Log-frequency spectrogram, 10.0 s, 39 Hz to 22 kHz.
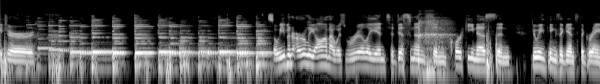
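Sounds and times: piano playing simple tune: 0.0s - 4.8s.

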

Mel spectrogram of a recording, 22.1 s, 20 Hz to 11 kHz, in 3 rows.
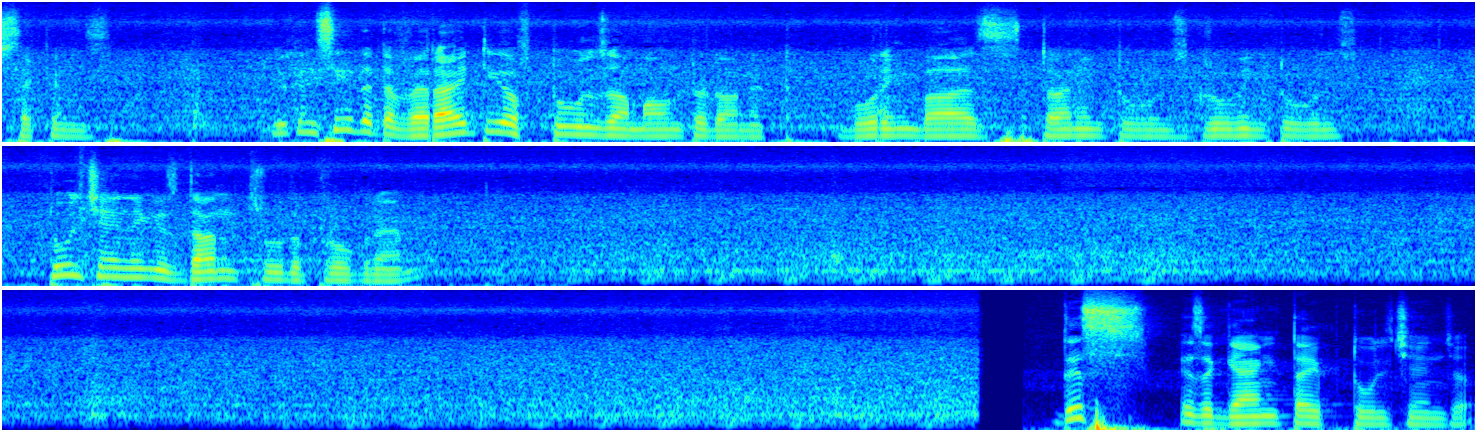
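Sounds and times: lathe machine hiss and hum: 0.0s - 19.7s.

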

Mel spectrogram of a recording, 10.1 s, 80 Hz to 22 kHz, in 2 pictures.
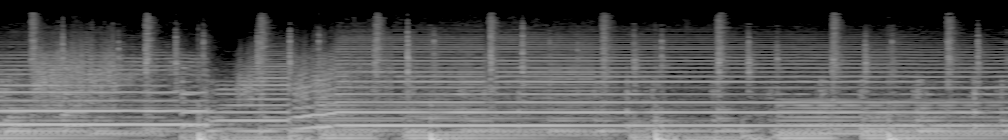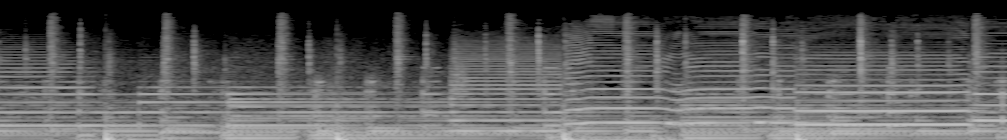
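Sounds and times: bass: 0.0s - 10.0s
lead melody holding long notes: 0.0s - 10.0s
drum beat: 1.0s - 2.5s, 3.3s - 5.0s, 5.6s - 8.4s.

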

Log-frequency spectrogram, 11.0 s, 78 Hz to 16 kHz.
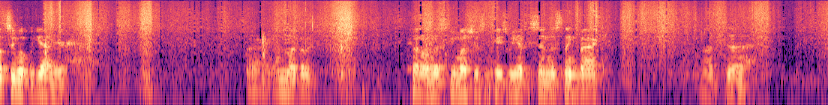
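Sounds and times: plastic bag rustling: 0.0s - 11.0s.

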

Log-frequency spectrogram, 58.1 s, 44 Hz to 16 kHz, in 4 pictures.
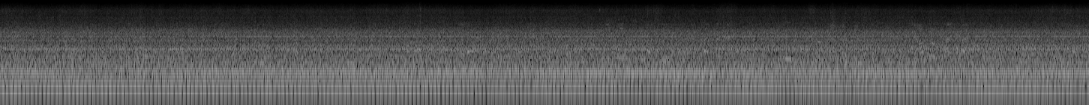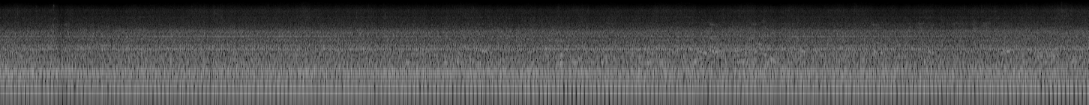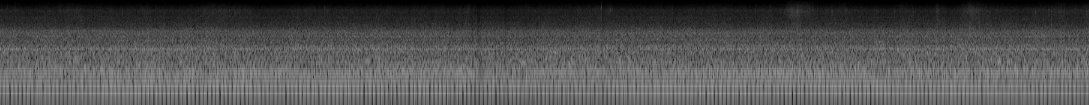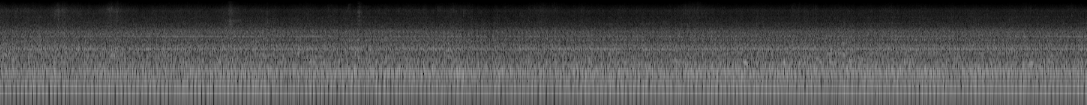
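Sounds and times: boat engine droning: 0.0s - 58.0s
steady high whine: 0.0s - 58.0s.

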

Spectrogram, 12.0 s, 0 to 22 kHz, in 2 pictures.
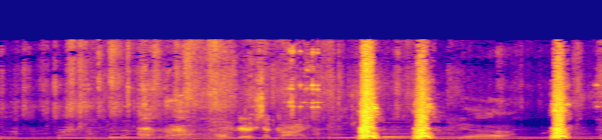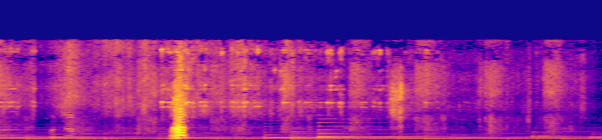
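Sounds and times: background music of held notes: 0.0s - 12.0s
dog barking: 3.6s - 4.4s, 5.5s - 5.8s, 7.7s - 8.0s.

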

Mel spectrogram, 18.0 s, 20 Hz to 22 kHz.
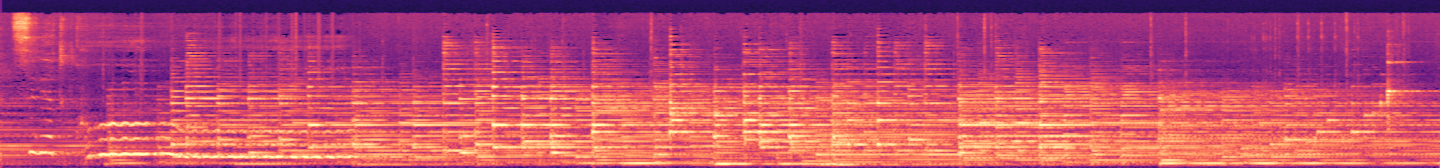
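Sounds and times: grand piano playing: 0.0s - 18.0s.

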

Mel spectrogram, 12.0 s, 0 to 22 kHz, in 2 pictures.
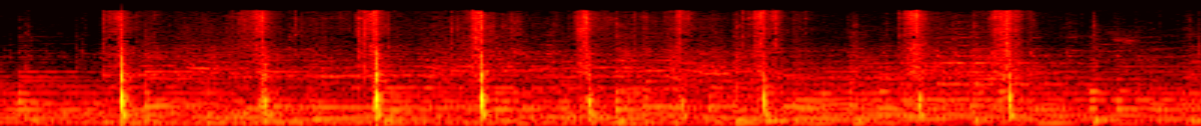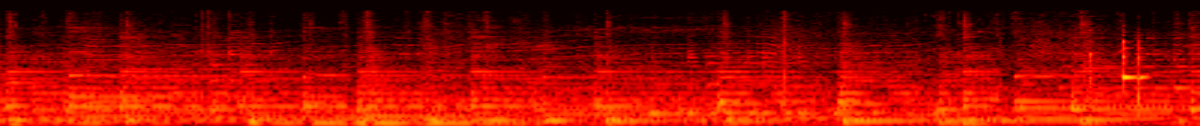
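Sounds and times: guitar music: 0.0s - 12.0s
knife chopping herbs on wood: 0.5s - 5.2s.

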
